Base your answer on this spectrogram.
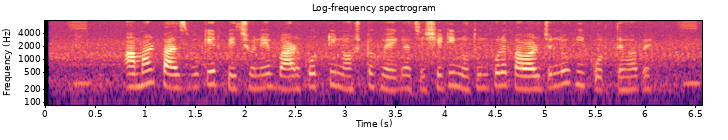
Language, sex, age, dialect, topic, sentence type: Bengali, female, 25-30, Standard Colloquial, banking, question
